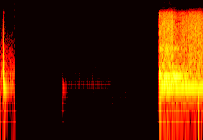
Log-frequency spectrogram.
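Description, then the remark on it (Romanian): A telephone starts ringing with a loud, steady, buzzy electronic tone after a stretch of silence, following a short click at the very start. No one speaks. “Opa, sună telefonul.”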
